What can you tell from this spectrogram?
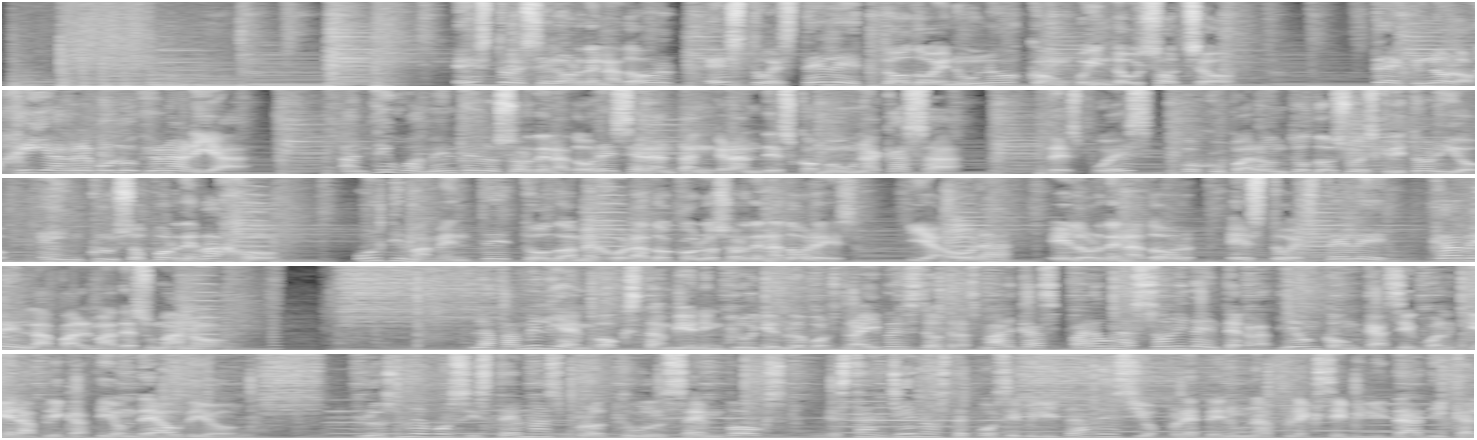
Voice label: Narración dinámica

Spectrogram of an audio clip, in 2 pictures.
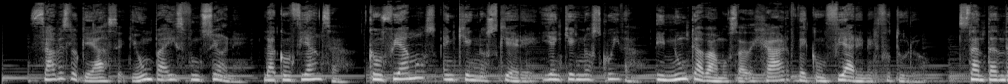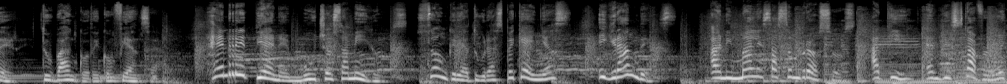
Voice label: Español

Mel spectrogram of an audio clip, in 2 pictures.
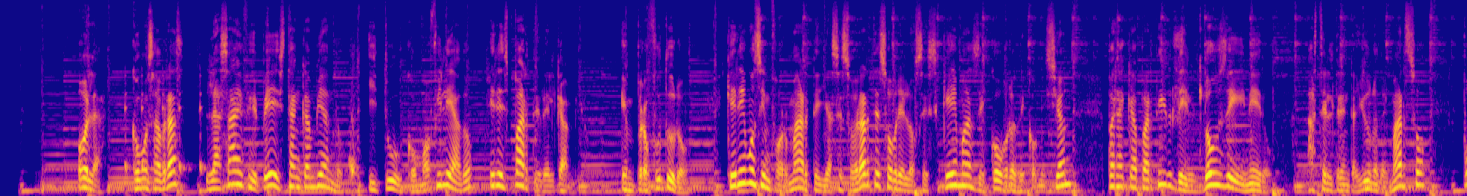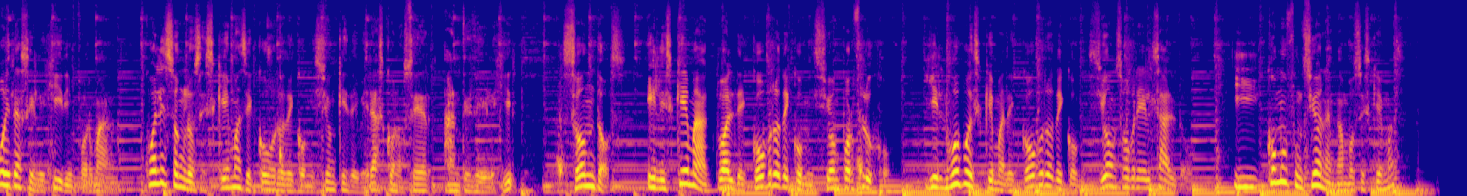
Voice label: Video Instructivo Didactico; AFP

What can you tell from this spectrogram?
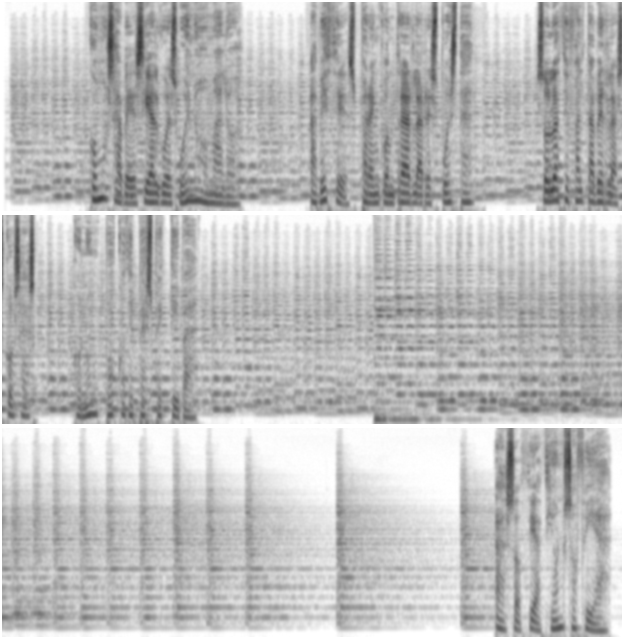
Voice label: spot ultraprocesados; asociacion sofia

